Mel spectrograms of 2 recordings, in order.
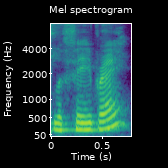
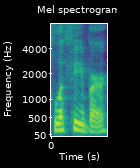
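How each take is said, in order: First: Lefebvre said as "luh-FEE-bray", ending on "bray"; slightly off pronunciation. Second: The name owner's own Lefebvre, luh-FEE-ber; corrected pronunciation. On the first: Real, not acted. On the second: Shown as a demonstration. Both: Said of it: "Very close".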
